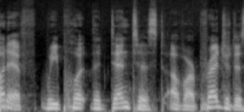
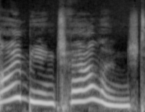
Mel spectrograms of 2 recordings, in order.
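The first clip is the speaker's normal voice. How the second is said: put-on dopey kid voice, much higher pitch; 4 dB louder than usual. Mock a guy's little monologue in a Ralph Wiggum voice. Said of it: "just like sounding Ralph Wiggum".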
